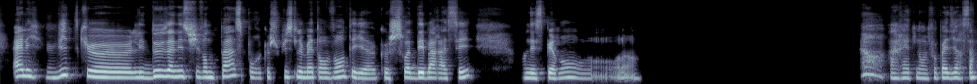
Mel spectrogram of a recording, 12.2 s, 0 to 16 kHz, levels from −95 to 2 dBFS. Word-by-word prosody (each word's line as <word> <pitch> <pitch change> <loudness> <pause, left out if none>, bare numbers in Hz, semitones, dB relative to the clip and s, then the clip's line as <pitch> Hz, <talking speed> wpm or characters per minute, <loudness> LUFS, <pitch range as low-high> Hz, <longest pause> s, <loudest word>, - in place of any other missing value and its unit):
«Allez 250 0 +2
vite 280 +8 -1
que 210 -4 +4
les 200 0 +1
2 240 +6 +3
années 235 0 +4
suivantes 210 -3 0
passent 260 +4 0
pour 200 -7 -9
que 195 +1 -5
je - - -3
puisse 215 0 -2
le 215 - +3
mettre 205 -1 0
en 195 - -2
vente 220 +3 -2
et 185 -4 +1
heu, 170 - -5
que 185 +2 -6
je 180 - +3
sois 200 +1 +1
débarrassée 195 +4 +1 0.6
en 190 0 -4
espérant». 180 0 -2 0.3
Voilà. 200 - -10 2.8
Han, 305 -5 -5
arrête, 185 +1 -5
non, 180 -1 -5
il 170 - -8
faut 190 - -8
pas 190 0 +1
dire 190 0 -3
ça. 195 0 -2
200 Hz, 160 wpm, -23 LUFS, 190-230 Hz, 2.8 s, que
